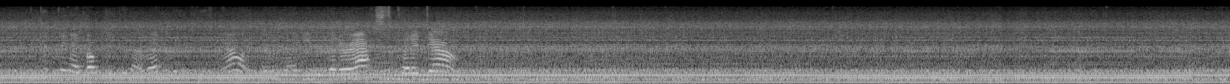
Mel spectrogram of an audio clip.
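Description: A small cart's motor hums steadily as it drives along.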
